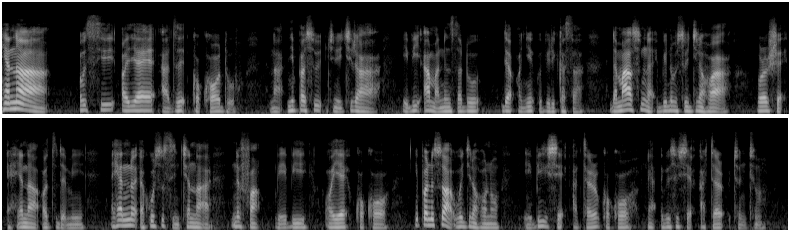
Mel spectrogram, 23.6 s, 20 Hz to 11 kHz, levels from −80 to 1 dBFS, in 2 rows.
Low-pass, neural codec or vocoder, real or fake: 7.2 kHz; codec, 16 kHz, 4 kbps, X-Codec, WavLM features, trained on Multilingual LibriSpeech; fake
